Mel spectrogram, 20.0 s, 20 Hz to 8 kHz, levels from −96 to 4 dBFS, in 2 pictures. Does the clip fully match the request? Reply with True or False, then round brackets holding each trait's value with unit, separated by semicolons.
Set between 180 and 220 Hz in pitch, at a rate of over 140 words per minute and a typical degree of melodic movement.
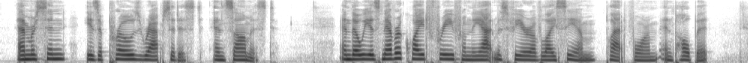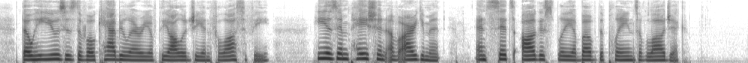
False (185 Hz; 135 wpm; 3.1 semitones)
